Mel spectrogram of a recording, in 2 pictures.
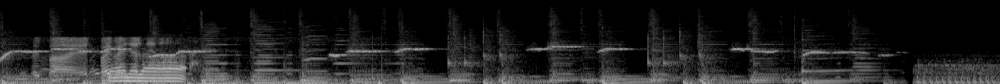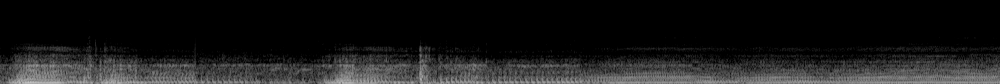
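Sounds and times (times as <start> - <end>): dirt bike engine revving: 9.2 - 12.0, 13.2 - 20.0.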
